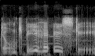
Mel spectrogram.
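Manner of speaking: very high-pitched tree-giant character voice. After someone suggests a night of rest, answering in a Treebeard voice. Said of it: "put on like my best tree beard voice".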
